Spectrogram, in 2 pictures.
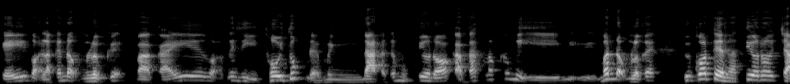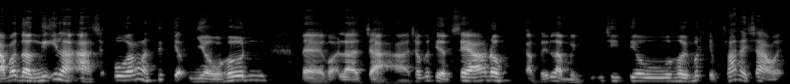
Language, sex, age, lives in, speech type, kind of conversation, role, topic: Vietnamese, male, 30-34, Vietnam, conversation, advice, user, Làm sao để khi được tăng lương, tôi vẫn tăng được khoản tiết kiệm thay vì chi tiêu nhiều hơn?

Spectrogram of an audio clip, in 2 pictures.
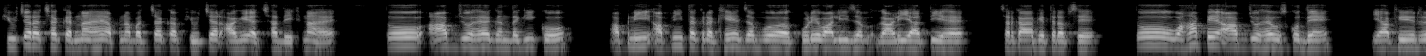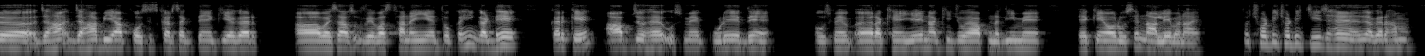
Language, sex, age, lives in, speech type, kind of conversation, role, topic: Hindi, male, 30-34, India, conversation, unstructured, none, पर्यटन के कारण प्राकृतिक सुंदरता में कमी देखकर आपको कैसा महसूस होता है?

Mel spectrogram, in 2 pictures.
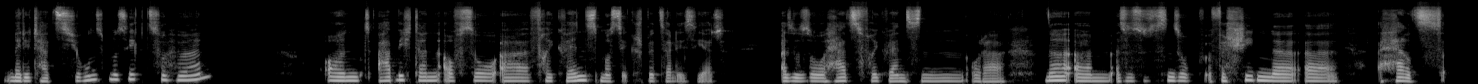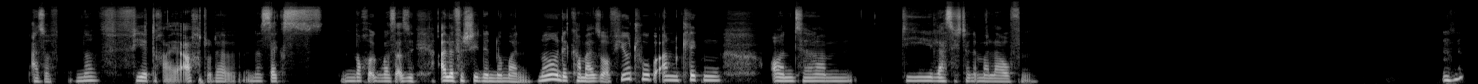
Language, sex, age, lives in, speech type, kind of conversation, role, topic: German, female, 50-54, Germany, conversation, podcast, guest, Was hilft dir beim Einschlafen, wenn der Kopf nicht abschaltet?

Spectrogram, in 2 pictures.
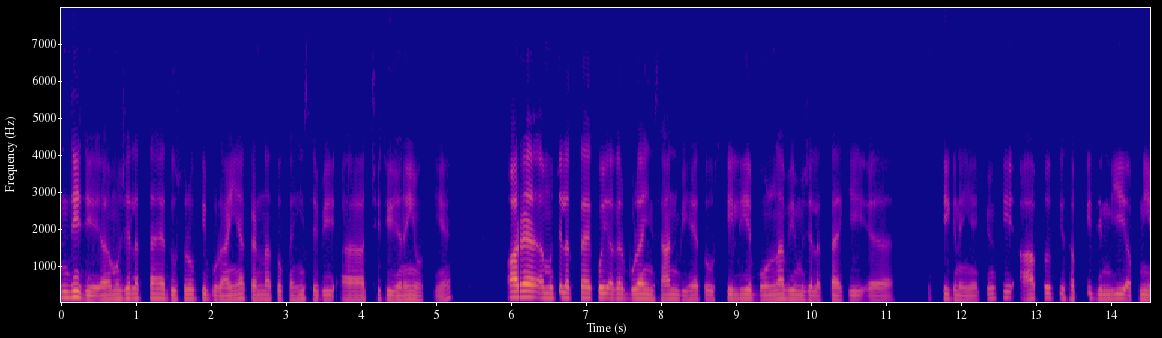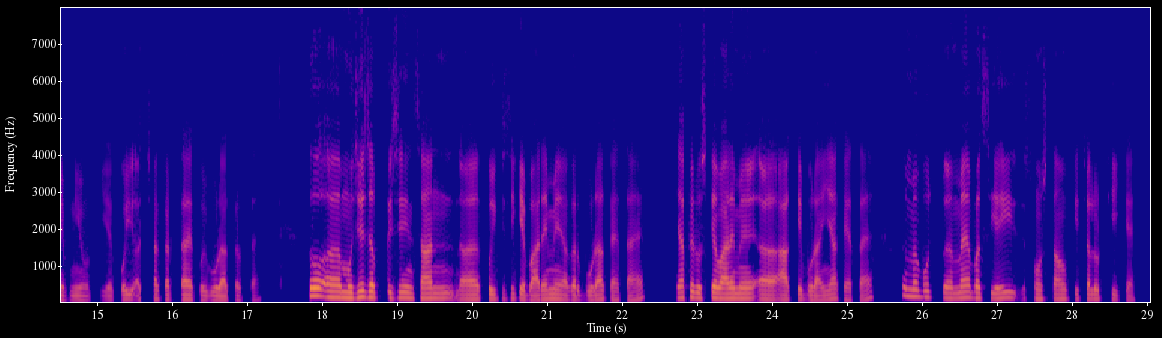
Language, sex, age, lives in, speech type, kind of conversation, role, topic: Hindi, male, 25-29, India, conversation, unstructured, none, दूसरों की बुराइयाँ सुनकर आपको कैसा महसूस होता है?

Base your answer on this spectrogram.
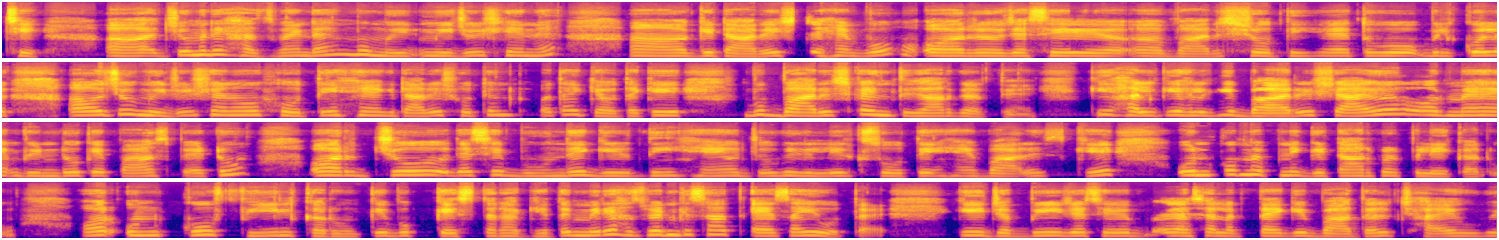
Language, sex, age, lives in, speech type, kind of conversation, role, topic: Hindi, female, 20-24, India, conversation, podcast, guest, Monsoon ki pehli baarish ka woh pal tumhe itna yaad kyun reh jaata hai?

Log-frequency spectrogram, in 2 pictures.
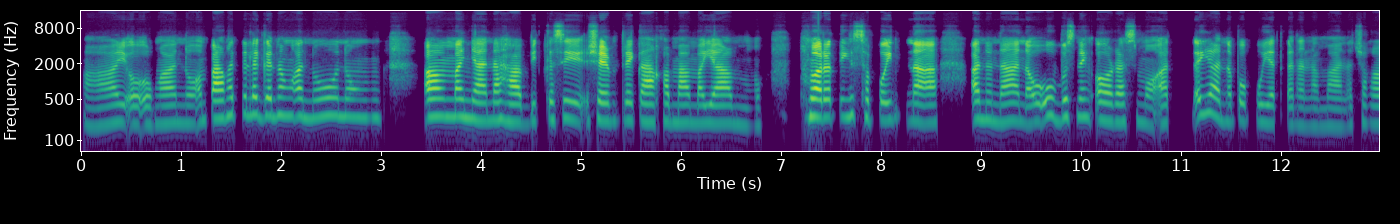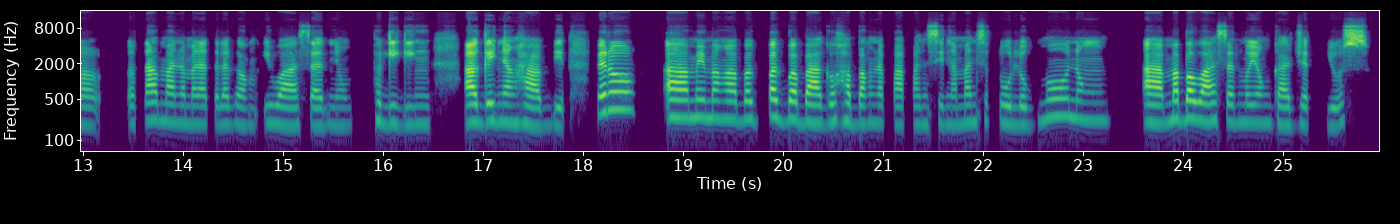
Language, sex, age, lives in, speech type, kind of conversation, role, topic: Filipino, female, 25-29, Philippines, conversation, podcast, host, Ano ang epekto ng labis na oras sa harap ng ekran sa kalidad ng tulog mo?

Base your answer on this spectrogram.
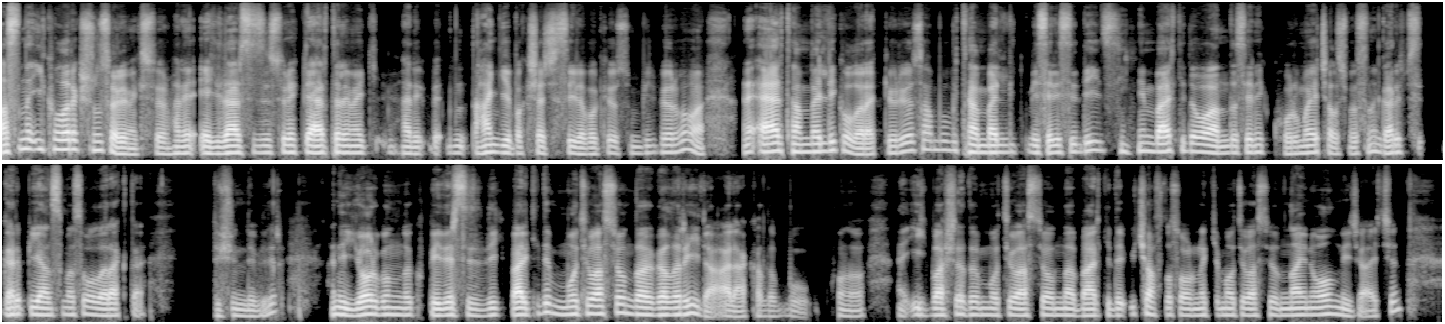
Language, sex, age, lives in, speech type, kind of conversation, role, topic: Turkish, male, 25-29, Netherlands, conversation, advice, advisor, Egzersiz yapmayı neden sürekli erteliyorum?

